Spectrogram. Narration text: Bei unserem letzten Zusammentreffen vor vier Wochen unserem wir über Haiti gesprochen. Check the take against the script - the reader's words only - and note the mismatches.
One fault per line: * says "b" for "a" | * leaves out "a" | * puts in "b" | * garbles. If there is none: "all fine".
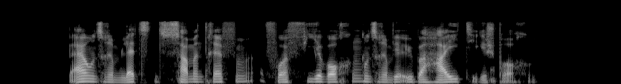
all fine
